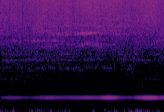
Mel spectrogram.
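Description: Near silence, with only a very faint steady ringing tone: the lingering ring of a meditation singing bowl.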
